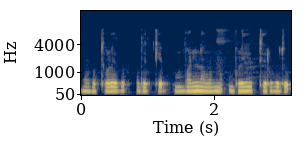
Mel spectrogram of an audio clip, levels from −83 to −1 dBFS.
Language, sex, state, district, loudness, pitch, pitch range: Kannada, male, Karnataka, Raichur, -21 LUFS, 145 Hz, 145-150 Hz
